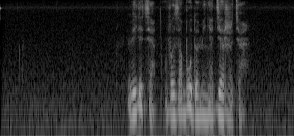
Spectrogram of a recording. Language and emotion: Russian, neutral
